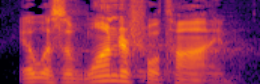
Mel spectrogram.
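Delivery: wry, dry, ironic sarcastic delivery. Recalling debt collectors' calls after the foreclosure, sarcastic. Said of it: "I'm being a little sarcastic".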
